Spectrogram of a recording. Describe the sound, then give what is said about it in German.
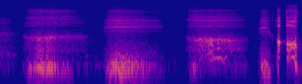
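A person imitates snoring with three long, breathy rasping inhales and exhales, evenly spaced, followed by a couple of short snorting puffs, fairly quiet. “Und wenn man die Vokale rauslässt, dann klingt das fast wie Schnarchen.”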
